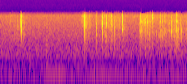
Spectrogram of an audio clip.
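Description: Clear plastic zip-top bags crinkling as they are handled: a single tick early on, then a run of quick crackles through the second half.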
